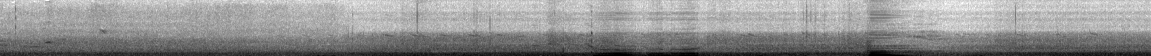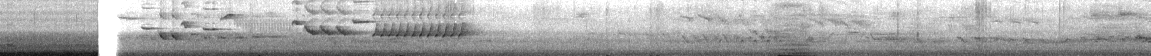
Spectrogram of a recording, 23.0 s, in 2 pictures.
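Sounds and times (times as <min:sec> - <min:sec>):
songbirds chirping: 0:00.0 - 0:01.7, 0:03.4 - 0:09.5, 0:12.8 - 0:23.0
outdoor background noise: 0:00.0 - 0:23.0.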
